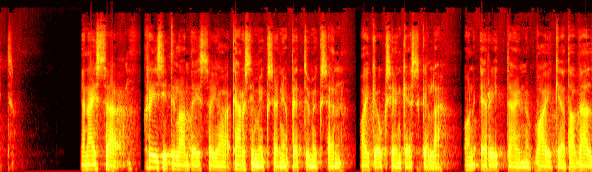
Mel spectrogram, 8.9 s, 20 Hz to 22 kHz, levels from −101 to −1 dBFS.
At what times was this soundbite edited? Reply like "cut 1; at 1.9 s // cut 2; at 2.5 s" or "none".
cut 1; at 7.2 s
